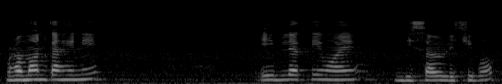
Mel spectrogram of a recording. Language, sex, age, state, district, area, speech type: Assamese, female, 60+, Assam, Charaideo, urban, spontaneous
